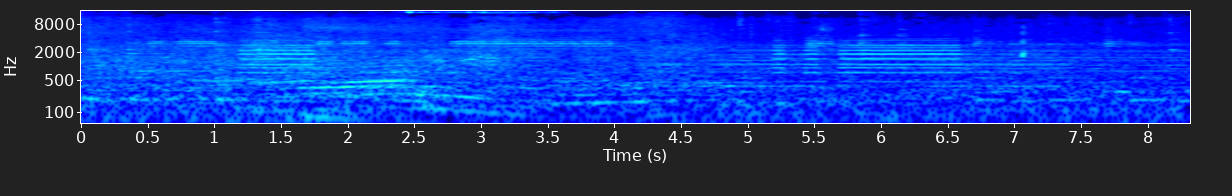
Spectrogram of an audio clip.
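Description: Car horns sounding in long steady blasts over street traffic noise, one starting about a second in and another around five seconds in.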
